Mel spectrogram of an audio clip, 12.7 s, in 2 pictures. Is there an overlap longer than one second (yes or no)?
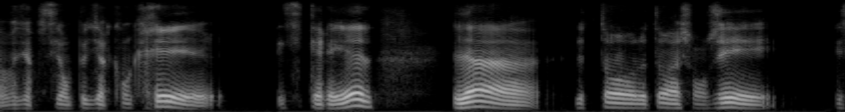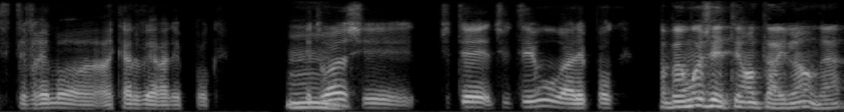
no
